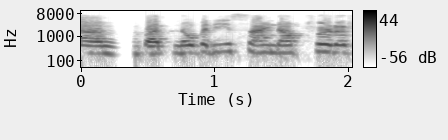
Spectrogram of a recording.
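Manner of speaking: usual speaking voice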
